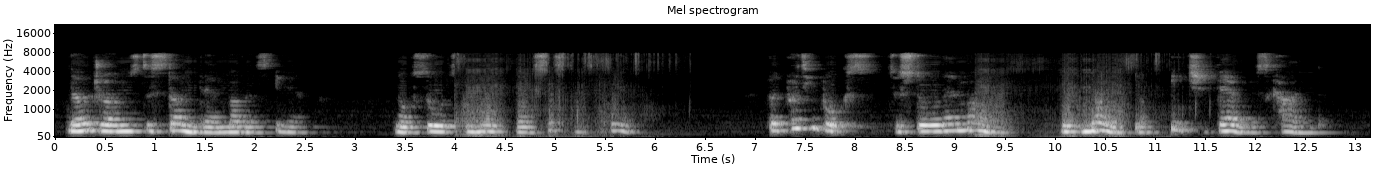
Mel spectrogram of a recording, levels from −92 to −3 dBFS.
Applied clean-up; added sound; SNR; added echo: neural separator model SepFormer DNS4.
